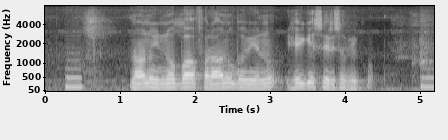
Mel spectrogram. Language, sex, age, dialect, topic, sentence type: Kannada, male, 31-35, Central, banking, question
